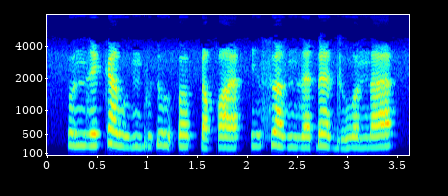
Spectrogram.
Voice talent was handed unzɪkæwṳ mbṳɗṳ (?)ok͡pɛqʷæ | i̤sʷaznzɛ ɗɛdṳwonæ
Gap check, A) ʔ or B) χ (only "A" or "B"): A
